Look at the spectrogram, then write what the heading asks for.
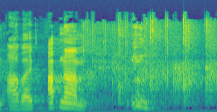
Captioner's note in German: Beifall AfD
